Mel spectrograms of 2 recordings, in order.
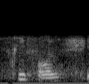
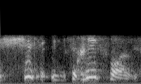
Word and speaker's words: Schiphol: Schiphol. – I know it's Dutch. The Schiphol.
